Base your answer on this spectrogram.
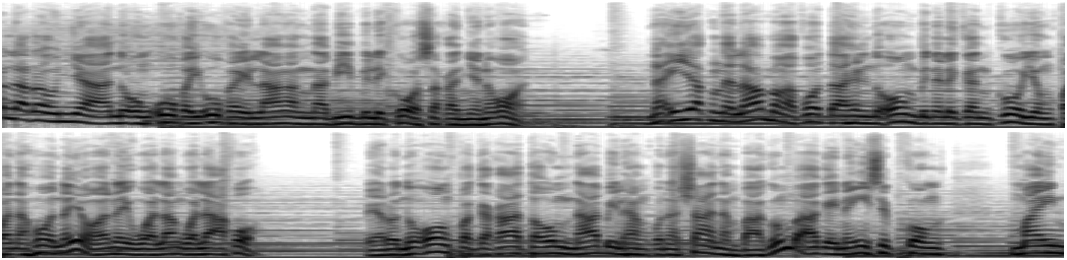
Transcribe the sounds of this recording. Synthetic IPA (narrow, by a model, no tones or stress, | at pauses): ɐlɐɾɐwɲanoʔoŋʔuːkɐjʔuːkɐjlaːŋɐŋnɐbiːbɪlɪko̞sɐkɐɲːano̞ʔo̞̰nː | ɐʔɪjak̚nɐlaːmɐŋɐko̞d̪aːhɪlnoʔo̞ŋbɪnɐlɪkɐnko̞jʊŋpɐnɐɦo̞nːɐjo̞nɐjwɐlaŋwɐlaʔɐko̞ | pɛːɾo̞noʔo̞ŋpɐɡ̚kːɐkaːt̪ɐʔo̞ŋnaːbɪlɦɐŋkonɐʃanɐŋbaːɡoŋbaːɡɐjnɐʔiːsɪp̚koŋ | mɐj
